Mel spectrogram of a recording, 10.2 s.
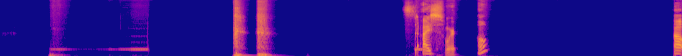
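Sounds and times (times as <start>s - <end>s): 
telephone tone as call is dialed: 0.8s - 2.3s
speech: 6.2s - 7.4s.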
